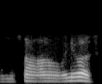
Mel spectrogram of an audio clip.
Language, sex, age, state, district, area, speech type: Kashmiri, male, 30-45, Jammu and Kashmir, Srinagar, urban, conversation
